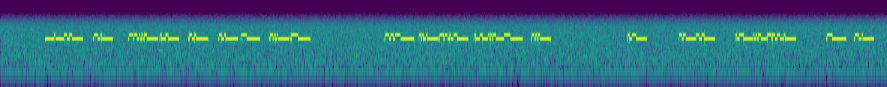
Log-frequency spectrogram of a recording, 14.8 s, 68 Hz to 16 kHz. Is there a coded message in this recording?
Yes: TTY/TDD text telephone tones (45.45 baud Baudot) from 0.7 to 14.8 s, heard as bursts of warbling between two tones, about 400 Hz shift, 1600 Hz centre, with hum. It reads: IN SUPPORT OF AUSTRALIAS …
